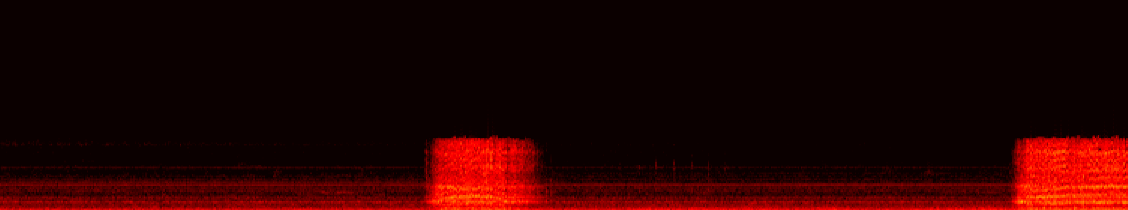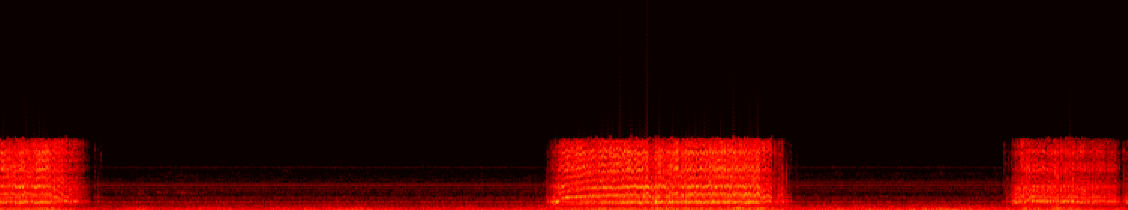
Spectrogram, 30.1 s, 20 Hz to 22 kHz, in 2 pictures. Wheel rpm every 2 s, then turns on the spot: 0, 0, 60, 0, 0, 0, 150, 70, 0, 0, 50, 210, 30, 10, 40.
none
